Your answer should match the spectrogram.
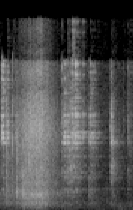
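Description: Dried chickpeas pour into a measuring cup in a home kitchen, giving a dense, close rattling patter that swells and then tapers into a few scattered clicks as the last peas settle.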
